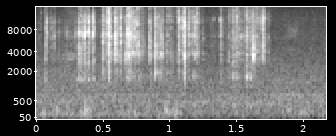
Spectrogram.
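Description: Two plastic key-fob remote transmitters on a metal key ring rattling and clicking against each other as they are handled and lifted out of their cardboard packaging: a loose run of small clicks, busiest about half a second in.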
